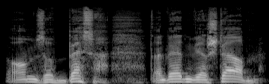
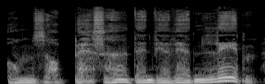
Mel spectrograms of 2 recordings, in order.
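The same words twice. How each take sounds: First: Louder, bitter despair; desperate rage. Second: Calm hope. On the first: Kennedy in desperate rage, expecting death. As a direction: spit it out in hopeless fury. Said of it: "mit verzweifelter Wut". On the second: The doctor answering Kennedy, calmly hopeful. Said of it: "erwiderte der Doktor". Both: A narrator's reading.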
